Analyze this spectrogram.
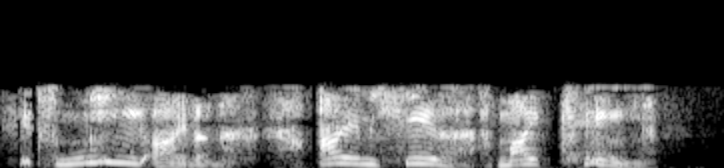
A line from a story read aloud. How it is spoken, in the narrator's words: Sir Bowen ran to Einan and cried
